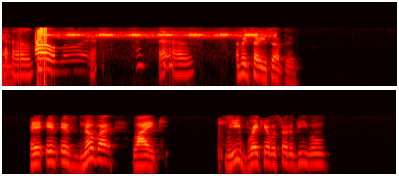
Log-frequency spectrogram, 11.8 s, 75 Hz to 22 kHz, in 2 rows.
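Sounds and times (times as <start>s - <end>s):
low voice murmurs: 0.0s - 0.4s, 3.6s - 4.4s, 6.4s - 8.3s, 9.2s - 10.3s
speech: 0.0s - 1.6s, 2.4s - 4.6s, 6.4s - 8.4s, 9.2s - 10.9s
crickets chirping: 0.5s - 4.3s.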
